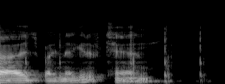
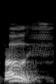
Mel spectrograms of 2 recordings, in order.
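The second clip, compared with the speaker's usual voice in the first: both punched high and loud; stress on both; 7 semitones higher, 7 dB louder than usual. Shown as a demonstration. Teacher hammering the key word both, loud and high. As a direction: hit the word both hard, higher and louder. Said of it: "here's the key word".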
